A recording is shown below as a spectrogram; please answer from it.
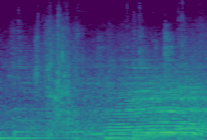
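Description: Dairy cows mooing low, with one long drawn-out moo through the second half, over soft background music.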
